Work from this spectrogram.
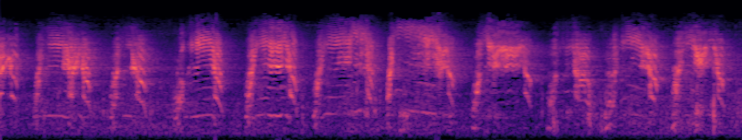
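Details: Monkey named Rainbow, very angry while protecting Lucie from Kachoy, giving harsh, high-pitched screams in rapid bursts, about one and a half per second, each a noisy rising-falling shriek, continuing without pause.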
